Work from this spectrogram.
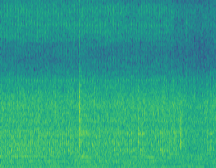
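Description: Tractor engine running steadily at an orchard, a continuous low rumbling drone at close range with no talking.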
